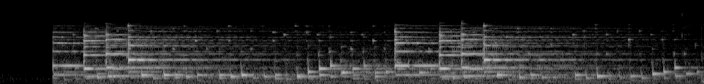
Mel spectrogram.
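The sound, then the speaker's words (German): A bright electronic telephone ringtone plays a stepping melody of clear tonal notes that rises by a fifth, the short phrase repeating twice, fairly loud with no voices. “diesem Telefon habe ich die Quinte gefunden.”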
